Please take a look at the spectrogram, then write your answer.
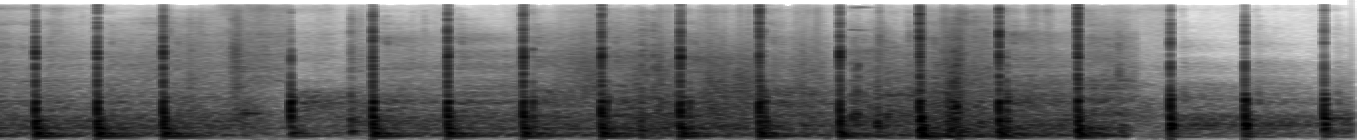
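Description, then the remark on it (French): Steady hammering on wood with a big hammer: around twenty sharp, evenly spaced blows in quick succession, fairly loud, with no talking over them. “T'as le marteau, Eric ?”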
